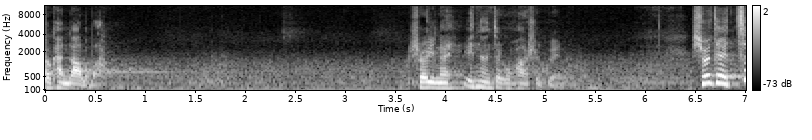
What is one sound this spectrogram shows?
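An older man speaks calmly into a microphone in a large echoing hall, with pauses.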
